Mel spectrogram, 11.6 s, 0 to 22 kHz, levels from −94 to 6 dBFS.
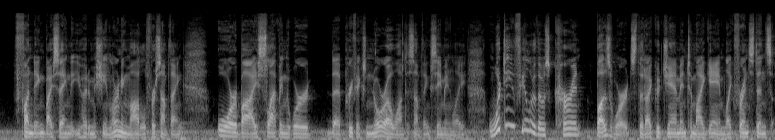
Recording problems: low rumble; faint; throughout; 25 dB below the speech

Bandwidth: 14.5 kHz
